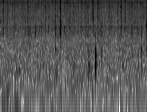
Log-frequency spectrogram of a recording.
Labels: {"label": "ambient", "recorder": "HydroMoth"}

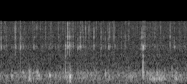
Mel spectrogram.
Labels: {"label": "ambient", "recorder": "HydroMoth"}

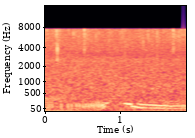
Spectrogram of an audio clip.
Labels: {"label": "biophony", "recorder": "SoundTrap 300"}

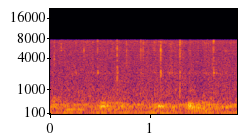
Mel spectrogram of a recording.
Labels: {"label": "ambient", "recorder": "HydroMoth"}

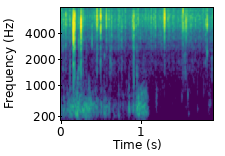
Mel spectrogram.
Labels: {"label": "biophony, growl", "recorder": "SoundTrap 600 or HydroMoth"}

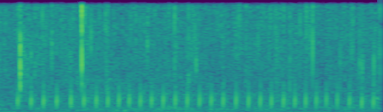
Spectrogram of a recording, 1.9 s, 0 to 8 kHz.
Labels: {"label": "biophony, rattle", "recorder": "SoundTrap 500"}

